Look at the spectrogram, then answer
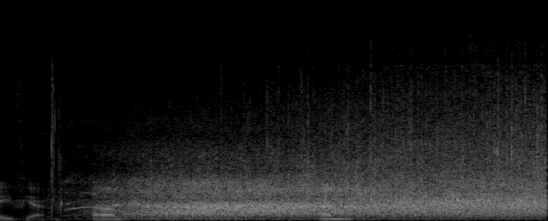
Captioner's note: laughter and applause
